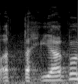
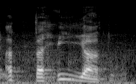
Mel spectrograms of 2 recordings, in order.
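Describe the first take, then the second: First: The ya sound is said short and single. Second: The ya sound is held long and doubled. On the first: The speaker calls it wrong. "नहीं" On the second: The speaker calls it right. "बल्कि ... उसे दो मरतबा पढ़ा जाता है"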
